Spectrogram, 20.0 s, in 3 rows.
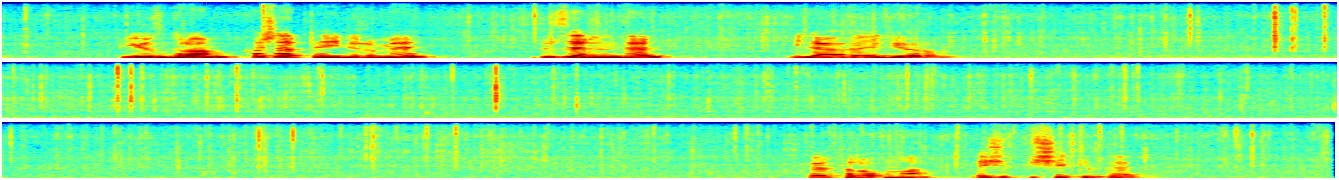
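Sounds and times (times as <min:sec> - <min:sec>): food sizzling in a pan: 0:00.0 - 0:20.0
sharp ticks and crackles: 0:04.8 - 0:20.0.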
